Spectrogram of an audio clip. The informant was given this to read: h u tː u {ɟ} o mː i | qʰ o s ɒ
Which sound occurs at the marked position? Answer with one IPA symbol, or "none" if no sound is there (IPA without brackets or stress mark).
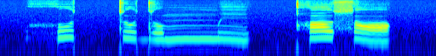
d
